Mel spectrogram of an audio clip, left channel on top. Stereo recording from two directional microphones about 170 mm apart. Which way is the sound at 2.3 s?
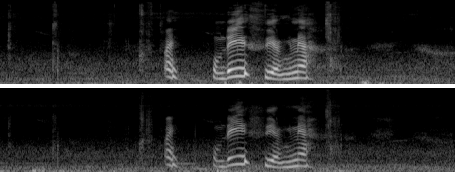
15° left (ahead or behind).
